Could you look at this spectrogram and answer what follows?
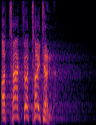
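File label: vox attack male; smite; loki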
